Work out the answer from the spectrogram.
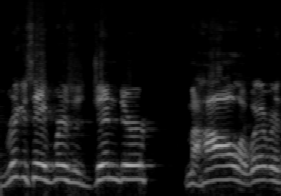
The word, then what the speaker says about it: Jinder Mahal: hope I say his name right, Ricochet versus Jinder Mahal or whatever his name is next week is going to be for the belt. And I know I said his name wrong, Logan. You correct me. Jinder Mahal.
